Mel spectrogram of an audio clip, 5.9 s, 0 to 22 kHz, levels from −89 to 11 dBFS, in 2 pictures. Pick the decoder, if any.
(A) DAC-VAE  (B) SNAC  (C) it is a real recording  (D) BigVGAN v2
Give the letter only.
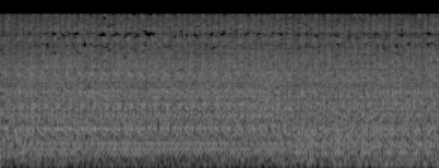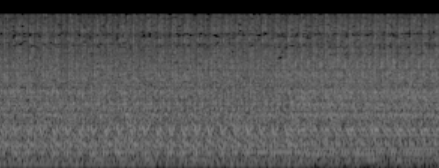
C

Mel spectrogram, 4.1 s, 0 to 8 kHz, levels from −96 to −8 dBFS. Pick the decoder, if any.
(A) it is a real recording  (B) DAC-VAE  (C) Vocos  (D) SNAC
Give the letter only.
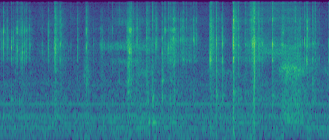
B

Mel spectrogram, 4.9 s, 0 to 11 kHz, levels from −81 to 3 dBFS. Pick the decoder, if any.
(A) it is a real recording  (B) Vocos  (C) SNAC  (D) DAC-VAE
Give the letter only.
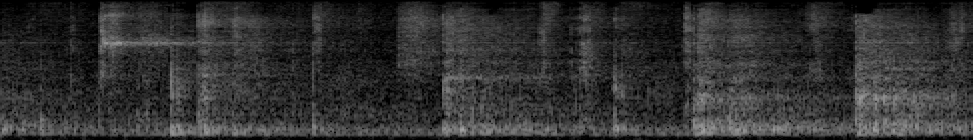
B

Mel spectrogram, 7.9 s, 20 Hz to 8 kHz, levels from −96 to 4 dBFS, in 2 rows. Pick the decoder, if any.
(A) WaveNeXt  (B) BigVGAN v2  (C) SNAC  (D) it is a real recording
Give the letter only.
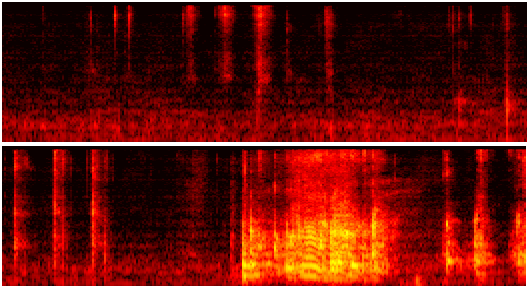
C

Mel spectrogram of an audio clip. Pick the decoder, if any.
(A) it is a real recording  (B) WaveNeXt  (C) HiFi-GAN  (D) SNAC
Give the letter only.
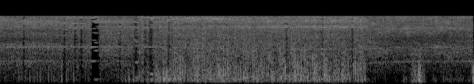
A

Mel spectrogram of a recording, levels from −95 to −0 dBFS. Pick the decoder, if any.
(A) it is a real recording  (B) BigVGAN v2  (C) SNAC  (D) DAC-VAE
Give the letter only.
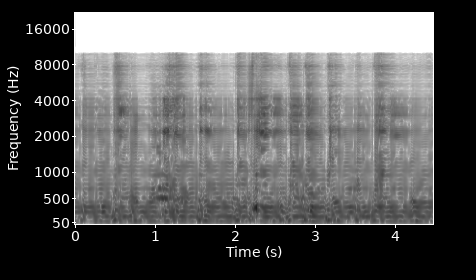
B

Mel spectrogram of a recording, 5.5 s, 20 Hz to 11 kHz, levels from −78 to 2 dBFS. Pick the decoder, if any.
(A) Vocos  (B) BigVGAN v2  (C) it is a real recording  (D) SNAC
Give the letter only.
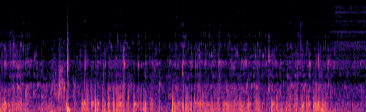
A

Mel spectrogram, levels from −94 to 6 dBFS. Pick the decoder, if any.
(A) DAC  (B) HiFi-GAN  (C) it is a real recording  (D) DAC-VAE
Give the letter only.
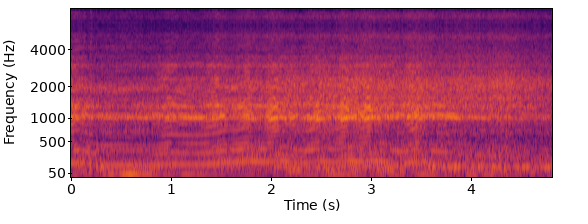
C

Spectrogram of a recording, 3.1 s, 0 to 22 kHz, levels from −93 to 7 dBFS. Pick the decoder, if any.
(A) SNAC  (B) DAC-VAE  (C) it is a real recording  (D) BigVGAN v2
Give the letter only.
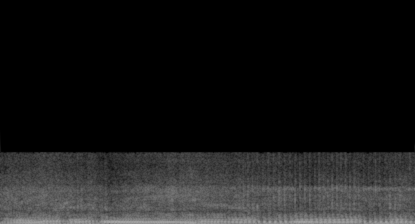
B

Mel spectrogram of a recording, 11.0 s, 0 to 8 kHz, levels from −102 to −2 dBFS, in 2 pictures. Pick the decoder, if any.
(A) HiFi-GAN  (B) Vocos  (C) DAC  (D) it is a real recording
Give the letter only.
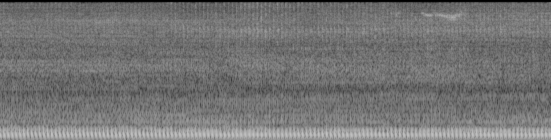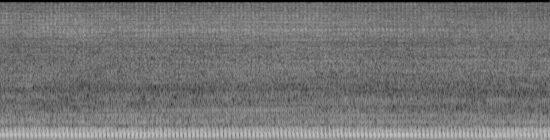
D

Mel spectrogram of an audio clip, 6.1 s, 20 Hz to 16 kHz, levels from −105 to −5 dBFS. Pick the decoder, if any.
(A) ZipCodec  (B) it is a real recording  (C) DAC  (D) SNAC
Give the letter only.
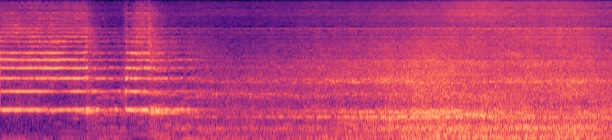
D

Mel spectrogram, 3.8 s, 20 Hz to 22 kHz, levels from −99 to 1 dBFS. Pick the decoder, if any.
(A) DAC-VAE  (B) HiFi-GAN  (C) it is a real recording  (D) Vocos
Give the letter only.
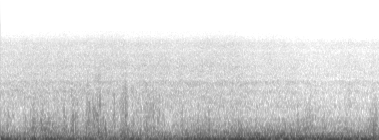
A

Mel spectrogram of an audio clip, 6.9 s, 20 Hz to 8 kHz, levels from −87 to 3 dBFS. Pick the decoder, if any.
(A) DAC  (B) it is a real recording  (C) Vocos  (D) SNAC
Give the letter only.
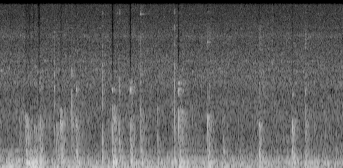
B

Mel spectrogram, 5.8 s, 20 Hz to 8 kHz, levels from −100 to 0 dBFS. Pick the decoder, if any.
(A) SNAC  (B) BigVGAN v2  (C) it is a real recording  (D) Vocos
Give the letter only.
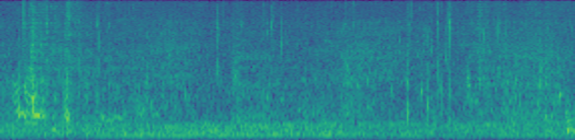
C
